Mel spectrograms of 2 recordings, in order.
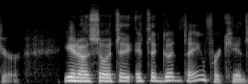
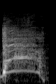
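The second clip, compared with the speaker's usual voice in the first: very high mock shriek with a laugh; a kid's scream imitated through laughter. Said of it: "He started screaming".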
